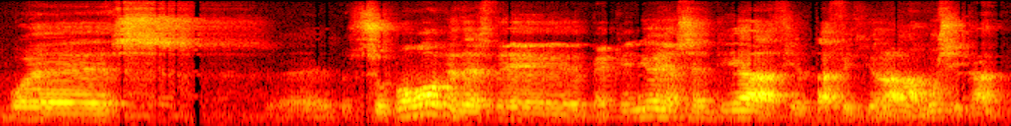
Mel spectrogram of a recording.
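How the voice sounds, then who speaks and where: A middle-aged man from Pamplona, a musician answering interview questions in an unhurried, storytelling way, his voice fading quietly at the ends of phrases. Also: medium pitch. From Pamplona, Spain. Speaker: guest musician. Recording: roomy, echoey, from a distance, faint noise.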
